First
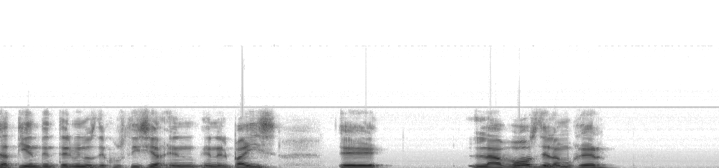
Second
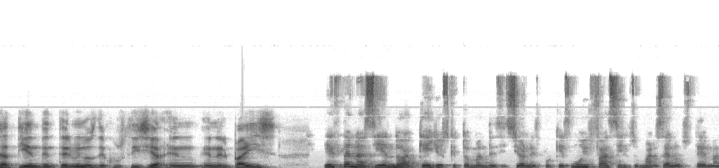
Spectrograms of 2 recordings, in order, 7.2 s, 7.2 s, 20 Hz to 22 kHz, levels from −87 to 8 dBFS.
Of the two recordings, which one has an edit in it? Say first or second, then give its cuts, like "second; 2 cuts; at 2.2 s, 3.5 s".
second; 1 cut; at 3.1 s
